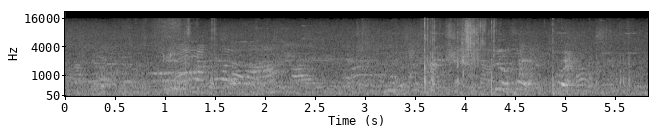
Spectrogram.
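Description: Several adults chat as they walk by outdoors.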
